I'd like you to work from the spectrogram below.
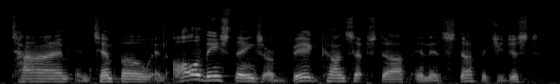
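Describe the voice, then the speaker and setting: This man's intonation is lively. The recording is very clean, with a silent background. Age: 50s. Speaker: drummer and high school band director. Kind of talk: casual instructional talk to camera. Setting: home practice room. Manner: relaxed, hesitant with many fillers.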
